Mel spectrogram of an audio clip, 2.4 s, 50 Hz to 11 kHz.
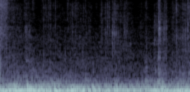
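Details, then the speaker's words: Car just after refuelling; low, lumpy idle sagging and surging nearly to stall for 10–15 seconds after hard starting, then fine for the tank; faulty stuck-open vapor canister purge valve, fixed by replacing it. "she's idling real bad wanting to die again but after about 10 15 seconds it smell nose out and then for the rest of the tank of gas she's good to go"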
